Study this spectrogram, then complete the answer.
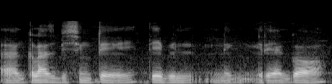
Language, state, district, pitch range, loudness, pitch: Kokborok, Tripura, Dhalai, 90-100 Hz, -20 LUFS, 95 Hz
